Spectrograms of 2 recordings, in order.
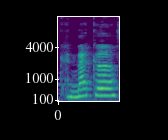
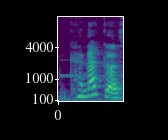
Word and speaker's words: Conecuh: you guys have any Conecuh sausage? And he's like, oh, Conecuh, yeah. And he showed me to it, and I was like, oh, it's pronounced Conecuh, like Hanukkah, but with a K.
